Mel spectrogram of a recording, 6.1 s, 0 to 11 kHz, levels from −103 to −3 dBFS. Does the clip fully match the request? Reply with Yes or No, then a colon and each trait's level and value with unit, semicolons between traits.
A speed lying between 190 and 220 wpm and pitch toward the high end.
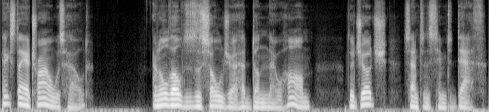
No: average, 195 wpm; low, 110 Hz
